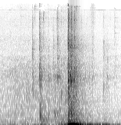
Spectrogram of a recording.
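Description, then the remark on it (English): A large steel front door of a house, the main door behind a storm door, swings shut with a single solid thud and brief rattle, preceded by a soft creak of movement; no one speaks. “And will now shut.”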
